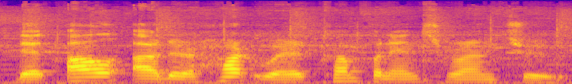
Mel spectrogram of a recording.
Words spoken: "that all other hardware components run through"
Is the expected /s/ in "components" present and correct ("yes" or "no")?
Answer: yes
